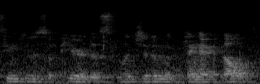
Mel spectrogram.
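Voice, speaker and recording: A man's voice: mid-range voice, level tone, brisk, background noise. Young guy from guatemala telling his faith story, lots of ums and restarts, sounds far off in a big echoey room. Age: young adult. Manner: hesitant, earnest, many fillers and restarts. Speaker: student giving testimony. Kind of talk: personal faith testimony. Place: large room with an audience. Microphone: no mic, distant recorder.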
